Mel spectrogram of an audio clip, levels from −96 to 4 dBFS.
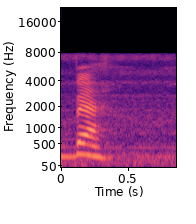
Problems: constant background noise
